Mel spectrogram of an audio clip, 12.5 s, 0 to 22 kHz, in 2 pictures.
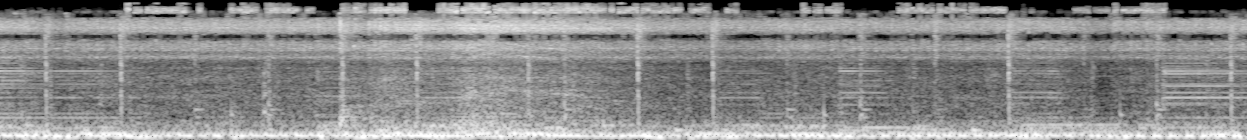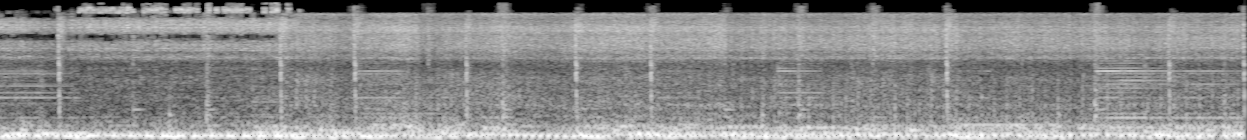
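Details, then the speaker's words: BMW R1100GS boxer twin, first start after fuel tank cleaning, new fuel lines and electrical work, throttle cables matched but throttle bodies not yet synchronized: rough starting, low uneven rumbly, loping idle; rough idle from unsynchronized throttle bodies. "So the bike started. You heard it was a little rough. It was a little rough starting. It was a little rumbly, but that was not surprising because the throttle bodies on each side are not synchronized."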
